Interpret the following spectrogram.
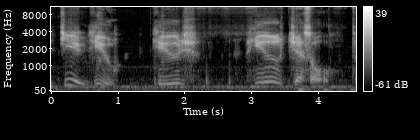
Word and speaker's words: Hugh Jassol: ] but it's all right hu Hugh huge Hugh Jessel that's how you pronounce it J Jess but I like it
